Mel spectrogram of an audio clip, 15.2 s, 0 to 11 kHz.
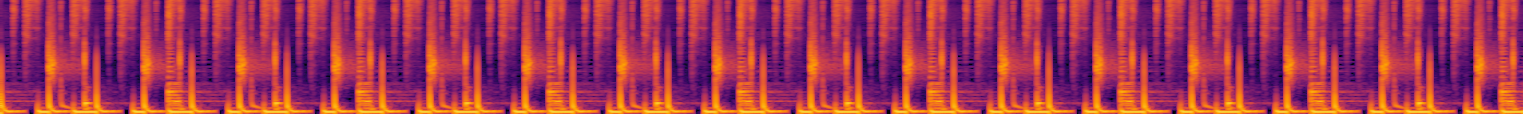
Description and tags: If you need more house drum loops, just tell me, I am ready to produce more.
126-bpm, drum-loop, minimal-house, percussion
